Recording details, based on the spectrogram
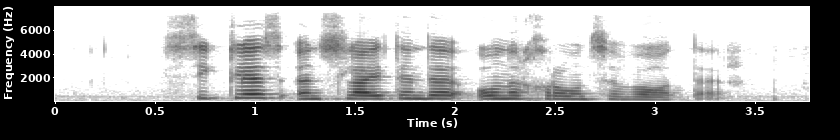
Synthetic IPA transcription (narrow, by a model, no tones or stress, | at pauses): sikləsənslœɥtəndəʔɔnərχrɔnsəvɑːtə̰r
